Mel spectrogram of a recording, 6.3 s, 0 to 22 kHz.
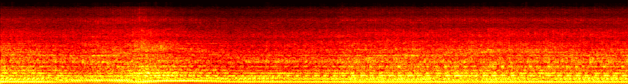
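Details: MK2 Golf with swapped 1.8T engine and 02J transmission, first time on the ground: steady idle with an uneven rapid knock; goes away when the clutch is engaged, owner suspects flywheel or clutch, unconfirmed.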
